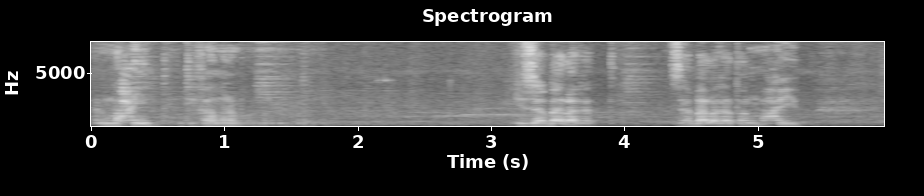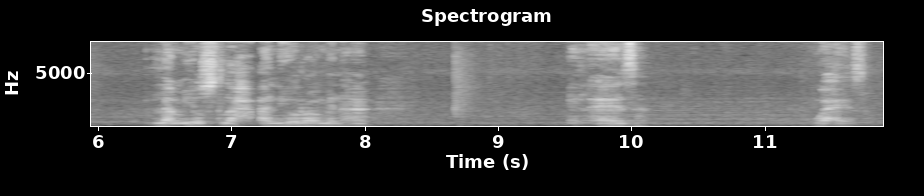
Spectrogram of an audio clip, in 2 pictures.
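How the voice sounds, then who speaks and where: Brother, preachy, Egyptian accent, bass voice, faint hiss behind. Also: male voice, normal speed, long pauses. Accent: Egyptian Arabic. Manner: lecturing, earnest. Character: stern pious brother, adult man, preachy. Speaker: brother lecturing his sister. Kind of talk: TV series acting.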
